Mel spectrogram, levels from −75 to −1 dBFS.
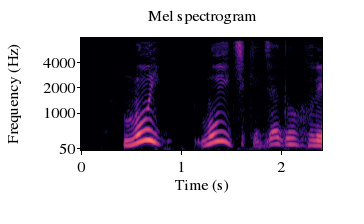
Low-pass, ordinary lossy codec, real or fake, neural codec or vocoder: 7.2 kHz; none; fake; codec, 16 kHz in and 24 kHz out, 0.4 kbps, LongCat-Audio-Codec, two codebook decoder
